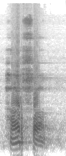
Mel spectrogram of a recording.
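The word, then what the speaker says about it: Harpham: കാലത്ത് വായിച്ച Jeffrey ഗാൾട്ട് ഹാർഫാം ജിഇ ഒ എഫ് എഫ് ആർ ഇ വൈ ജിഎ എൽ ടി എച്ച് എ ആർ പി എച്ച് എം ഉച്ചാരണം ഹാർഫായിരിക്കും അദ്ദേഹം എഴുതിയ returning to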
